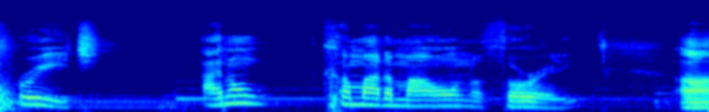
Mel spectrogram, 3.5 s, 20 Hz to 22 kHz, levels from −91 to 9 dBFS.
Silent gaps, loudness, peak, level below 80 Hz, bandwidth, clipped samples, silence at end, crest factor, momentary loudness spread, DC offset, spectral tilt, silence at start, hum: none; -47 LUFS; -24 dBFS; -82 dBFS; 15.5 kHz; under 0.1%; 0 s; 22 dB; 19 LU; under 0.1%; -3.5 dB/octave; 0 s; none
